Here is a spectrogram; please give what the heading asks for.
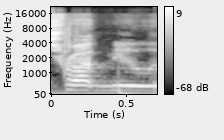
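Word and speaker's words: Trogneux: And then when I say something like that, I mean Trognu is the pronunciation because it's French.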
